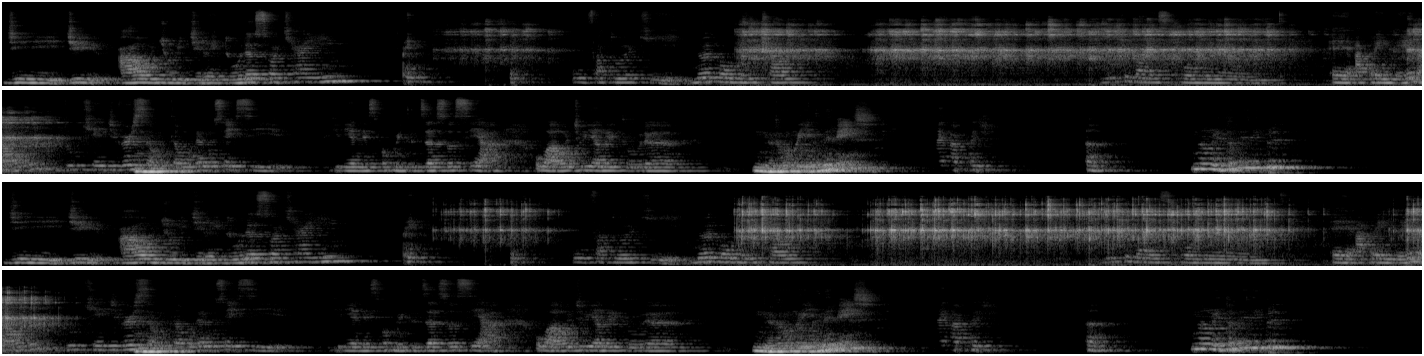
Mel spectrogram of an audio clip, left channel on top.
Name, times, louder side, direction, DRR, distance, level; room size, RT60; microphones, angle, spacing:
voice 1, 0.0-3.4 4.0-4.1 5.7-8.0 11.0-17.0 17.4-21.0 21.9-22.8 23.5-24.1 25.0-25.2, left 1 dB, 80° left, -1 dB, 0.6 m, -40 dB
sound 1, 4.3-5.6 7.3-13.2 13.9-14.8, right 5 dB, 75° right, 0.4 m, -31 dB
voice 2, 15.5-15.9 21.7-22.8 26.1-26.9, left 1 dB, 45° right, -10 dB, 1.5 m, -29 dB
3.0 x 2.7 x 2.9 m, 0.89 s
head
